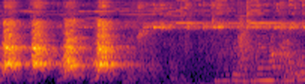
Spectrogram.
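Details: Overjoyed toy poodle welcoming its owner home late at night: four quick high yaps in the first second and a half, then quieter whining and a person's voice.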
